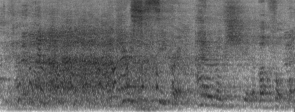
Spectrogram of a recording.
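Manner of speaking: high, slow, laughing; laughing confession. Real, not acted. An actress laughing as she admits a secret to fans. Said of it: "confessing while laughing".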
